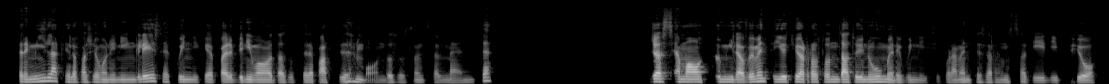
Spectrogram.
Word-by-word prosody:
3.000 130 Hz, +6 st, +1 dB
che 130 Hz, -, -8 dB
lo 115 Hz, -, 0 dB
facevano 110 Hz, -1 st, -3 dB
in 105 Hz, -, -4 dB
inglese, 120 Hz, +5 st, +1 dB
e -, -, -8 dB
quindi 115 Hz, -2 st, -4 dB
che 110 Hz, 0 st, -4 dB
va 105 Hz, -, +3 dB
e 110 Hz, -, +1 dB
venivano 105 Hz, -1 st, +1 dB
da 105 Hz, -, -2 dB
tutte 110 Hz, 0 st, -10 dB
le 105 Hz, -, -1 dB
parti 105 Hz, 0 st, -2 dB
del 125 Hz, +4 st, -2 dB
mondo 100 Hz, -3 st, -7 dB
sostanzialmente. 100 Hz, -2 st, -9 dB, 1.6 s
Già 135 Hz, -, +8 dB
siamo 125 Hz, -3 st, +3 dB
a -, -, +8 dB
8.000, 115 Hz, -1 st, +1 dB
ovviamente 120 Hz, +4 st, +2 dB
io 120 Hz, 0 st, +5 dB
ti -, -, -4 dB
ho -, -, +9 dB
arrotondato 115 Hz, -1 st, +3 dB
i -, -, +5 dB
numeri, 115 Hz, -2 st, +1 dB
quindi 105 Hz, -1 st, -11 dB
sicuramente 105 Hz, +2 st, -7 dB
saranno 105 Hz, -1 st, -8 dB
stati 100 Hz, 0 st, -8 dB
di 100 Hz, 0 st, -12 dB
più. 100 Hz, -1 st, -2 dB
110 Hz, 195 wpm, -26 LUFS, 105-120 Hz, 1.6 s, ho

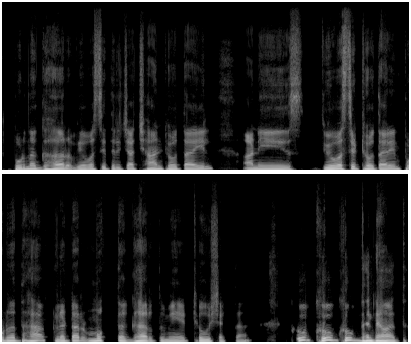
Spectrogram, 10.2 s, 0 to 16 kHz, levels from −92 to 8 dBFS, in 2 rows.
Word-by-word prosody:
पूर्ण 145 Hz, +2 st, +1 dB
घर 135 Hz, +6 st, +1 dB
व्यवस्थित 135 Hz, +5 st, -4 dB
रित्या 135 Hz, +2 st, -5 dB
छान 135 Hz, +3 st, 0 dB
ठेवता 135 Hz, +1 st, -1 dB
येईल 155 Hz, +6 st, -4 dB, 0.5 s
आणि 135 Hz, 0 st, 0 dB
स -, -, -13 dB, 0.3 s
व्यवस्थित 155 Hz, +4 st, +3 dB
ठेवता 145 Hz, -2 st, +1 dB
येईल 160 Hz, +2 st, -2 dB
पूर्णतः 150 Hz, +2 st, 0 dB
क्लटरमुक्त 150 Hz, +3 st, -1 dB
घर 135 Hz, +3 st, +2 dB
तुम्ही 130 Hz, -1 st, -3 dB
हे 140 Hz, -, -4 dB
ठेवू 135 Hz, -2 st, 0 dB
शकता. 115 Hz, +1 st, -13 dB, 0.6 s
खूप-खूप-खूप 205 Hz, -2 st, +1 dB
धन्यवाद. 145 Hz, -4 st, +7 dB
140 Hz, 125 wpm, -25 LUFS, 135-155 Hz, 0.6 s, धन्यवाद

